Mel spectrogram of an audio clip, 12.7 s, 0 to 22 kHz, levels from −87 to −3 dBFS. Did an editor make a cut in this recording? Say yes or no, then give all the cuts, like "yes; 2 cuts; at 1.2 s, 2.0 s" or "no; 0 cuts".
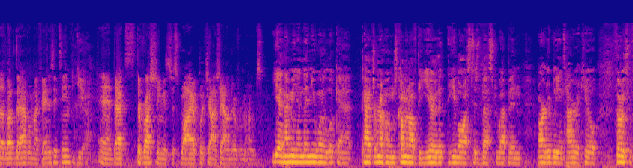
yes; 2 cuts; at 5.3 s, 7.2 s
